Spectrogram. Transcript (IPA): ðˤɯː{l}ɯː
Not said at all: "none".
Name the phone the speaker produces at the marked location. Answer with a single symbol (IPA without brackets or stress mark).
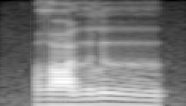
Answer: l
